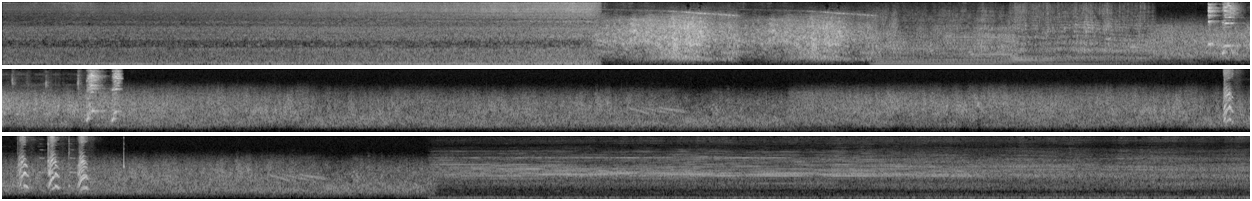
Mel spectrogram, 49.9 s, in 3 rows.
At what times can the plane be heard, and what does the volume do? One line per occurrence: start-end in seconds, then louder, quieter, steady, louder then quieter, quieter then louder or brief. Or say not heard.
0.0-49.8 quieter.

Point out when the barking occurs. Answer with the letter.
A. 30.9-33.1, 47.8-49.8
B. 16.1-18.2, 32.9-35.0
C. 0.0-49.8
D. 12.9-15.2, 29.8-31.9
B.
